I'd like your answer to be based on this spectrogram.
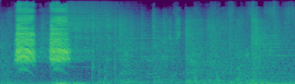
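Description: Two loud, harsh crow caws in quick succession in the Elder Scrolls Online game world, followed by low ambient rumble and rustling.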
